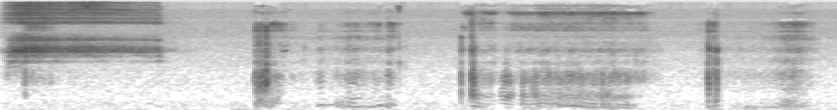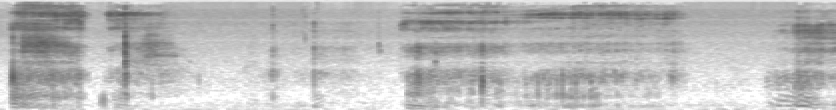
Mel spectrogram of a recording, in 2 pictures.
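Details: A sleeping animal makes repeated rough, noisy snorts with each breath, typical of ordinary snoring; snoring.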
